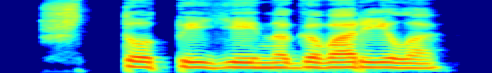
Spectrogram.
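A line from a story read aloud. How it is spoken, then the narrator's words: Growled. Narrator (Russian): прорычал я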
